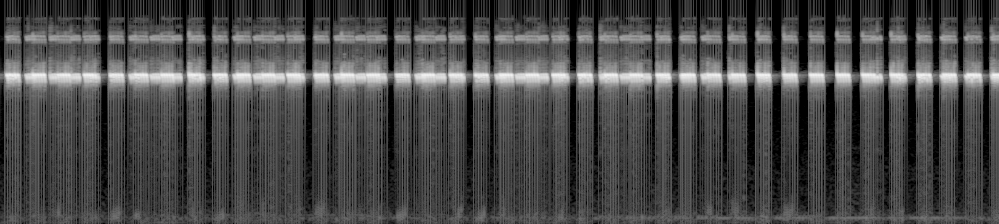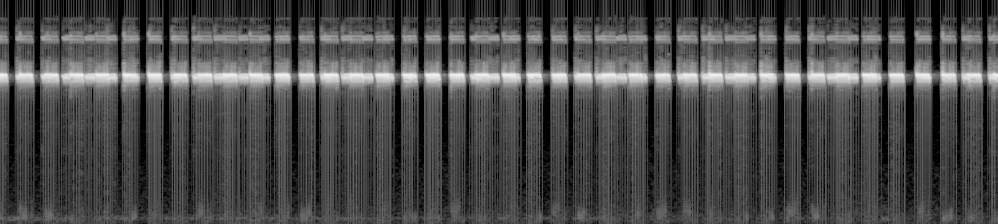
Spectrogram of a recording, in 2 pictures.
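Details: Two crickets heard close, an unbroken series of shrill trilled chirps at about four per second, sharp and metallic in tone, with no other noise.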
